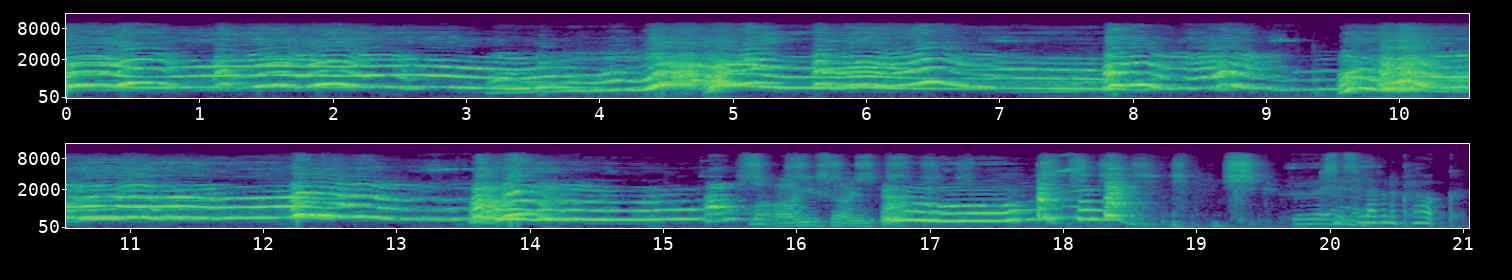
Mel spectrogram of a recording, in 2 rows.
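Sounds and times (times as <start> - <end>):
dogs howling together: 0.0 - 15.6, 16.6 - 18.8.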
